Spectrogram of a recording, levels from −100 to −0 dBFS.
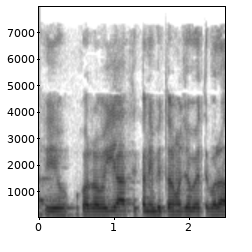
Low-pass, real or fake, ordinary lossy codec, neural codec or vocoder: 7.2 kHz; real; AAC, 32 kbps; none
